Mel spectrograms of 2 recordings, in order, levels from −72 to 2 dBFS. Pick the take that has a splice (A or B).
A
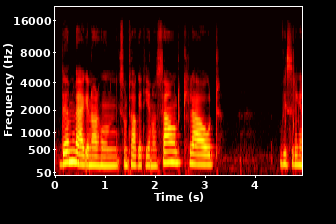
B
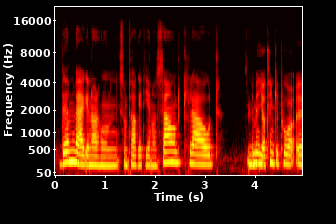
B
